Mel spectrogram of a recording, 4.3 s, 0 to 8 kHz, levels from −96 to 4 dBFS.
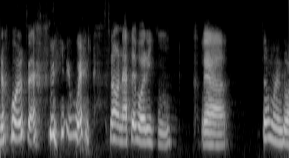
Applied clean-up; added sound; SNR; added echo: neural mask model DeepFilterNet 3.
